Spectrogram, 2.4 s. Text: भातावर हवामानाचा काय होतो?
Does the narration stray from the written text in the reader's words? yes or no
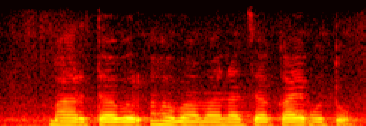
no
